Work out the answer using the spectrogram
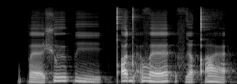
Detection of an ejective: present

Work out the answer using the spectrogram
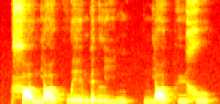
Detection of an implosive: absent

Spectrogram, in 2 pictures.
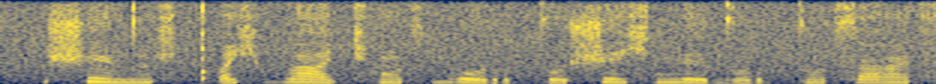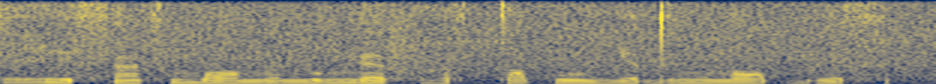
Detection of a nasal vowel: present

